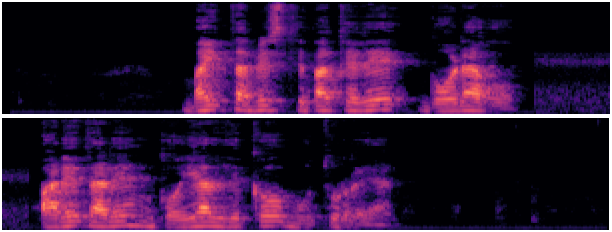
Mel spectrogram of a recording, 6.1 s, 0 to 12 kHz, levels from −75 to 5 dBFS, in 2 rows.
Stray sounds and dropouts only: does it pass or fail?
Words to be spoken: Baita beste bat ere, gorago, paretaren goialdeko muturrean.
pass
